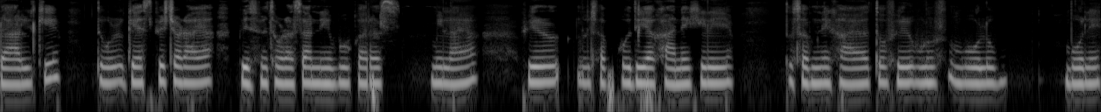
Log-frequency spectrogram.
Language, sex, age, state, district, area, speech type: Hindi, female, 18-30, Uttar Pradesh, Ghazipur, rural, spontaneous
